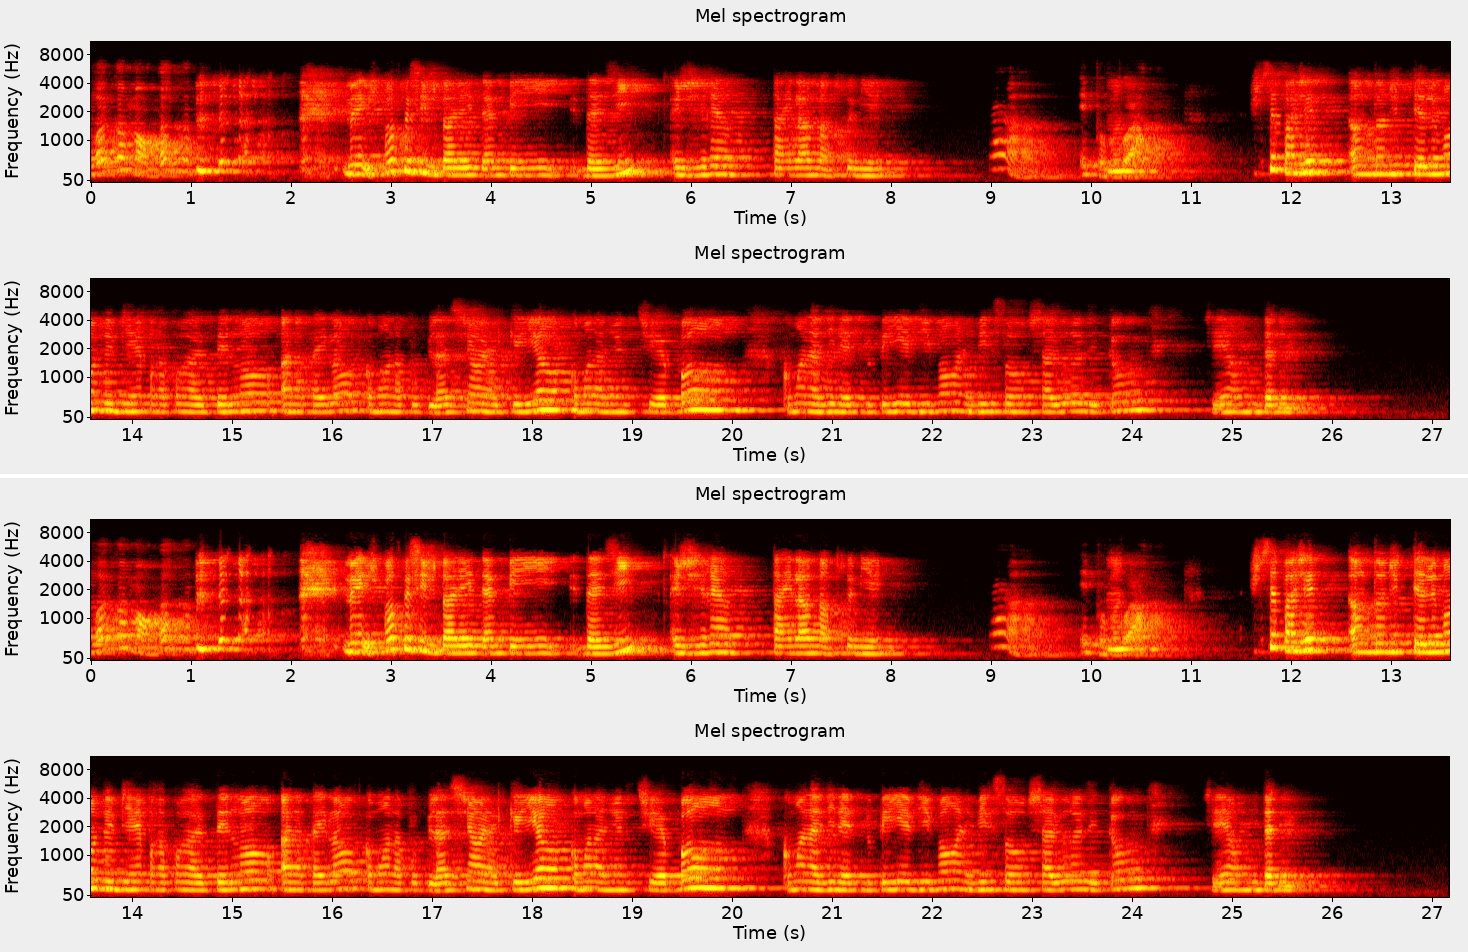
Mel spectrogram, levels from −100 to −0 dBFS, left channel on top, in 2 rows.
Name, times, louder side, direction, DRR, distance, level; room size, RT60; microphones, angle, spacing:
voice 1, 0.0-1.1 9.0-9.6 9.9-10.6, equal, 75° left, 5 dB, 6.9 m, -35 dB
voice 2, 1.1-1.8 2.1-6.5 6.8-8.0 10.2-10.4 11.6-24.3 24.8-25.7, right 2 dB, 55° right, 2 dB, 2.6 m, -31 dB
26.0 x 24.5 x 6.3 m, 1.2 s
head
